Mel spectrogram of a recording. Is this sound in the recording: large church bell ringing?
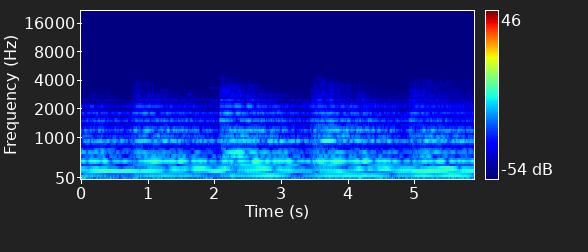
yes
